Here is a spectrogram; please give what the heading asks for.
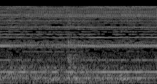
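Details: Stratos SR40 scissor hoist, hydraulic pump raising after 60-second air purge following installation: steady even electric hum with high constant whine, no surging or knocking; normal pump operation.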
